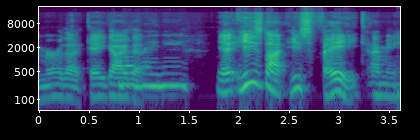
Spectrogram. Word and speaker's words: Mulvaney: Mulvaney.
